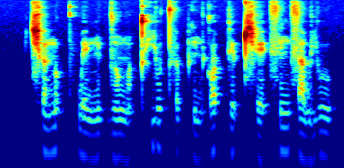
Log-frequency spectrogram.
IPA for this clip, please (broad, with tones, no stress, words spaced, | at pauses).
t͡ɕʰə˧n̪ɔ˦k̚ pʰwe˨˩ ŋẽ˨t̚d͡zɔ̃˨˩ŋɔ̃˨t̚ pʰju˥˧ t̪ʰə˨p̚kĩ˨˩n kɔ˦t̚ke˨p̚t͡ɕʰe˨ʔ sĩ˥˧ŋsa˧wju˥˧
